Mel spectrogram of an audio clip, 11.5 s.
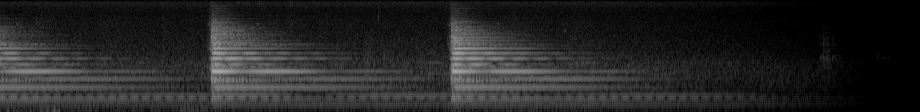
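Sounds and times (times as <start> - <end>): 
bells ringing: 0.0 - 8.1.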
